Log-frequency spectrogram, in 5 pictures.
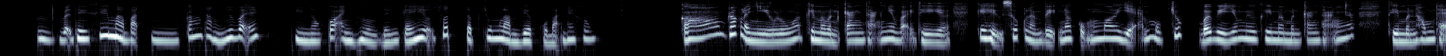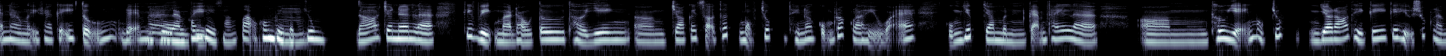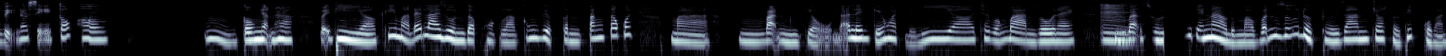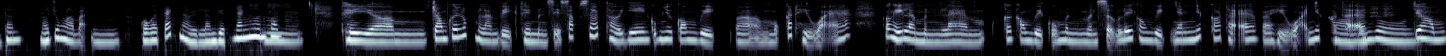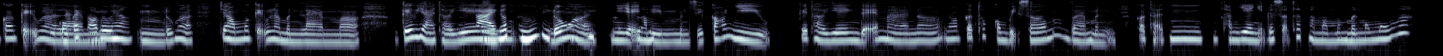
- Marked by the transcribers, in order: tapping; other background noise; in English: "deadline"
- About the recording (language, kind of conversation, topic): Vietnamese, podcast, Bạn cân bằng công việc và sở thích ra sao?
